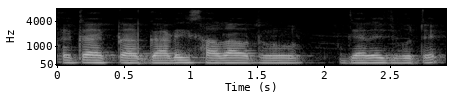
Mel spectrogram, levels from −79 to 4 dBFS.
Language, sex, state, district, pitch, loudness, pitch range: Bengali, male, West Bengal, Purulia, 130 Hz, -25 LUFS, 125-130 Hz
